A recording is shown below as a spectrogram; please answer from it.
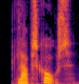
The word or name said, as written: labskovs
